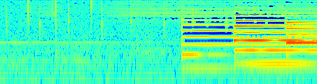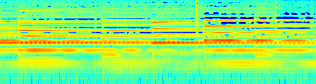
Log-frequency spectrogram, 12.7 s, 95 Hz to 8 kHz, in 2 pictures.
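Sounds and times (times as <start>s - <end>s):
clock chime for 30 minutes: 3.6s - 12.6s.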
